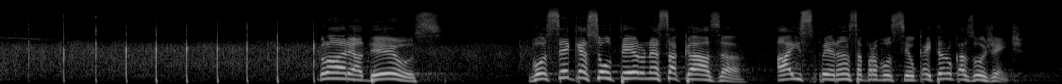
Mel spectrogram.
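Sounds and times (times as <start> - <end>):
audience clapping in unison: 0.0 - 5.9
speech: 3.2 - 4.5, 5.3 - 10.3.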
